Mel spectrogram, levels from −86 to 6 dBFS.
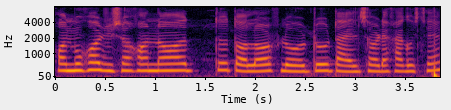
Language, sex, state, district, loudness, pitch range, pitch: Assamese, female, Assam, Sonitpur, -20 LUFS, 260-285 Hz, 275 Hz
